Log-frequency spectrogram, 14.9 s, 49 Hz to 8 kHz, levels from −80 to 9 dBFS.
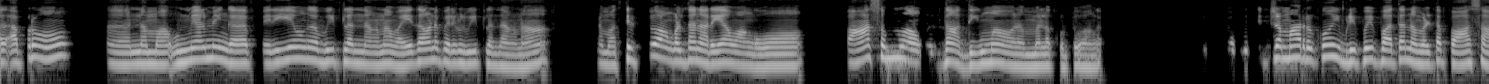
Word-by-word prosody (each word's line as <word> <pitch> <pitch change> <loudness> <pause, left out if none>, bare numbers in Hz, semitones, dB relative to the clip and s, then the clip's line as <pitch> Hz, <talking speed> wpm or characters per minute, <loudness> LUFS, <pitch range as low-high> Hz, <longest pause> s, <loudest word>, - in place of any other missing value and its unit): அது 190 - +1
அப்புறம் 240 +4 0 0.6
அ - - -5 0.3
நம்ம 170 0 +1 0.2
உண்மையாலுமேங்க 220 0 +2 0.3
பெரியவங்க 220 +5 +1 0.2
வீட்ல 195 -1 -1
இருந்தாங்கன்னா. 170 0 -1
வயதான 200 +6 +1
பெரியவர்கள் 180 -2 0
வீட்ல 175 0 -4
இருந்தாங்கன்னா. 150 -1 -2 0.7
நம்ம 165 -1 -3
திட்டும் 250 +5 +1
அவங்கள்ட்ட 200 -2 0
தான் 205 -2 +3
நிறையா 180 +1 +4
வாங்குவோம், 155 0 0 0.6
பாசமும் 240 +3 +2
அவங்க 175 -3 -3
தான் 190 -3 +2
அதிகமா 175 +5 0 0.2
நம்ம 145 0 -2
மேல 155 0 -1
கொட்டுவாங்க. 140 0 -3 1.3
அப்படி 370 - -9
திட்டுற 225 +6 0
மாரி 250 -1 +3
இருக்கும். 255 +6 +1
இப்டி 195 -1 +1
போய் 220 - +2
பார்த்தா 195 +3 +2
நம்மள்ட்ட 180 +2 +1
பாசம் 175 0 0
185 Hz, 135 wpm, -21 LUFS, 170-220 Hz, 1.3 s, நிறையா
